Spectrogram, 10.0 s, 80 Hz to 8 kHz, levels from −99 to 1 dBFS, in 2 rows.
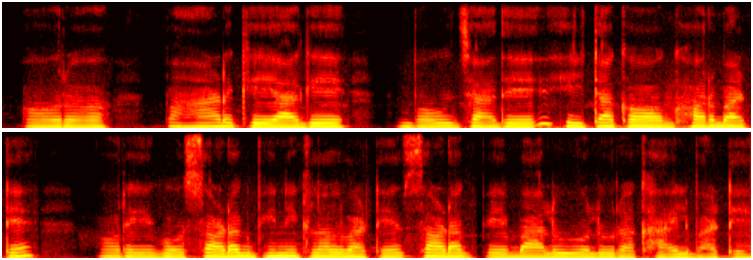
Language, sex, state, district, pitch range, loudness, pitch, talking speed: Bhojpuri, female, Uttar Pradesh, Deoria, 205-215 Hz, -28 LUFS, 210 Hz, 130 wpm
